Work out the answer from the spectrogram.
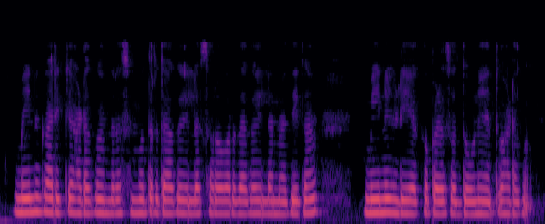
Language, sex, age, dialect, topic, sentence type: Kannada, female, 41-45, Central, agriculture, statement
